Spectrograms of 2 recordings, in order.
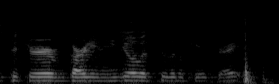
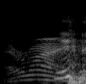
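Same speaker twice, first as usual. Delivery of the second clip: amused; 8 semitones higher, 9 dB louder, slower than usual. Retold or imitated. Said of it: "They're like".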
